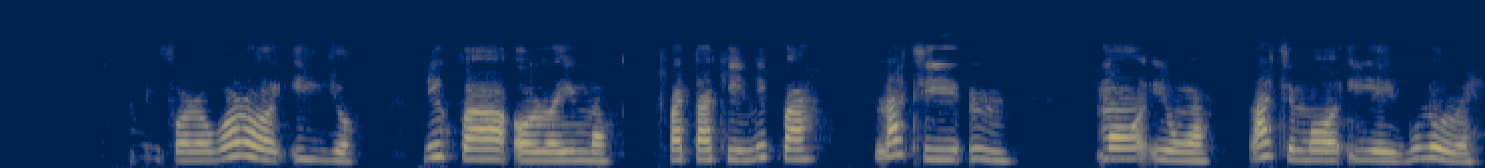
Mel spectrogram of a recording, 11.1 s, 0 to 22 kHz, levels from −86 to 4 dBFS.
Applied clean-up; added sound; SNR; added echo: neural mask model DeepFilterNet 3.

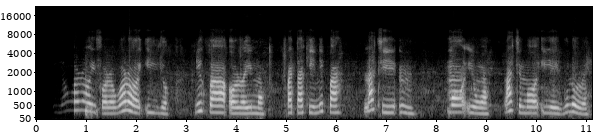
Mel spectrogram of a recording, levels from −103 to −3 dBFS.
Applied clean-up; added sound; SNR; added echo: none; none; none; none.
